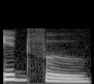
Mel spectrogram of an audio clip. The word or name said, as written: Idfu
